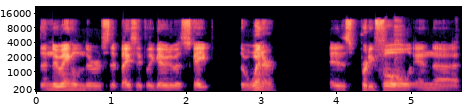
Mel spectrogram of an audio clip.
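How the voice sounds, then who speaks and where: Man, lowish pitch, casual conversation, easygoing explainer. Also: steady tone, normal speed. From Alabama Gulf Coast, United States. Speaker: podcast guest, charter sailboat captain.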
